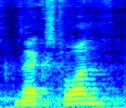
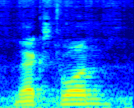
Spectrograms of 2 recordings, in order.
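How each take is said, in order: No difference in how they are said.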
